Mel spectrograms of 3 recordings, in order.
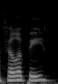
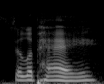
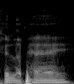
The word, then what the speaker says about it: Phillippe: Barry William Cox, played by Ryan Phillippe. Mm-hmm. Sorry, Philippe is the way he prefers it to be pronounced. Philippe.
